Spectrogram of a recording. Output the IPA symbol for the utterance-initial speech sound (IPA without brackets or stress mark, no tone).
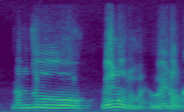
n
